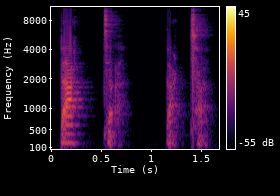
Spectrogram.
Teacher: The K or K in back is unreleased as it transitions to the next stop consonant T in to. This means there's not released between the two sounds.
